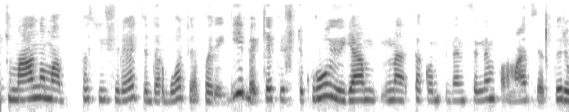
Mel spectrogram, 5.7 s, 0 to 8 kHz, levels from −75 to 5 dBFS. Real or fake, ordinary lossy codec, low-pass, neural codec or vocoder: real; MP3, 32 kbps; 7.2 kHz; none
